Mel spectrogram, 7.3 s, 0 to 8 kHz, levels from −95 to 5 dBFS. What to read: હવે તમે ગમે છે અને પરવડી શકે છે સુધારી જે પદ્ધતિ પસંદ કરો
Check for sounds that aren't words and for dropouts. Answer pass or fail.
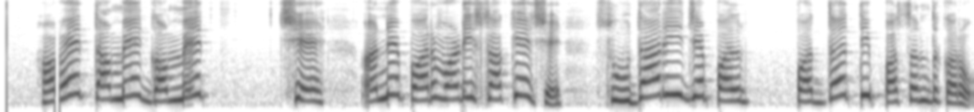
fail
